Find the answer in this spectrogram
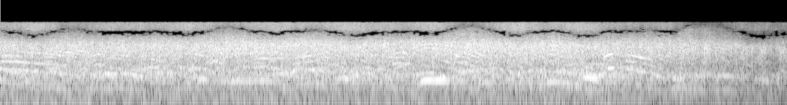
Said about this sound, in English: One of the world's outstanding pianists, Mr. Hosea Turby, has just concluded the last selection before intermission. But the applause and cheers force him to do a short encore.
